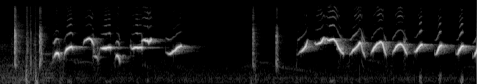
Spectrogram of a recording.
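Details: White-rumped shama in energetic song said to prompt other shamas to sing: varied whistled phrases, a pause, then a fast repeated series of rising-falling whistled notes, about eight in a row.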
